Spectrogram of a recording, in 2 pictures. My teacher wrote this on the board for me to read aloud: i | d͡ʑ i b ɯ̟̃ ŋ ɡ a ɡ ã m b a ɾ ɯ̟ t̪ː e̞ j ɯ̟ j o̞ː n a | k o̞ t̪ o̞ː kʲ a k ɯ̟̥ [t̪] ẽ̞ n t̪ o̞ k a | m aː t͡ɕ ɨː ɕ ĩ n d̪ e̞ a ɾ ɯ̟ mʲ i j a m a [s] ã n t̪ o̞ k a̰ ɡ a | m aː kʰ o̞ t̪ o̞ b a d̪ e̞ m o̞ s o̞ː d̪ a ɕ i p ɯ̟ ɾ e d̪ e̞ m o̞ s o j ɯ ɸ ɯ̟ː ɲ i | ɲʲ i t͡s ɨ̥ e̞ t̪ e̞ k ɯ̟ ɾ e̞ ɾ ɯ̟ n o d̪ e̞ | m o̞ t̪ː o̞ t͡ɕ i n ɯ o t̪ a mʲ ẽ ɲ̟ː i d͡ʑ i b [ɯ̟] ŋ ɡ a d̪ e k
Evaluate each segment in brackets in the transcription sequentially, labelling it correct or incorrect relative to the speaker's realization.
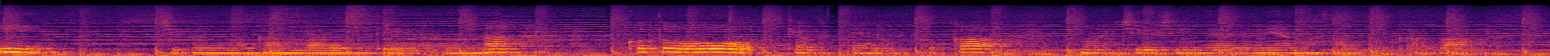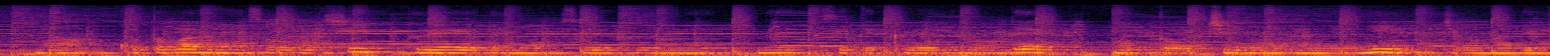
correct, correct, incorrect: ɯ̟̃

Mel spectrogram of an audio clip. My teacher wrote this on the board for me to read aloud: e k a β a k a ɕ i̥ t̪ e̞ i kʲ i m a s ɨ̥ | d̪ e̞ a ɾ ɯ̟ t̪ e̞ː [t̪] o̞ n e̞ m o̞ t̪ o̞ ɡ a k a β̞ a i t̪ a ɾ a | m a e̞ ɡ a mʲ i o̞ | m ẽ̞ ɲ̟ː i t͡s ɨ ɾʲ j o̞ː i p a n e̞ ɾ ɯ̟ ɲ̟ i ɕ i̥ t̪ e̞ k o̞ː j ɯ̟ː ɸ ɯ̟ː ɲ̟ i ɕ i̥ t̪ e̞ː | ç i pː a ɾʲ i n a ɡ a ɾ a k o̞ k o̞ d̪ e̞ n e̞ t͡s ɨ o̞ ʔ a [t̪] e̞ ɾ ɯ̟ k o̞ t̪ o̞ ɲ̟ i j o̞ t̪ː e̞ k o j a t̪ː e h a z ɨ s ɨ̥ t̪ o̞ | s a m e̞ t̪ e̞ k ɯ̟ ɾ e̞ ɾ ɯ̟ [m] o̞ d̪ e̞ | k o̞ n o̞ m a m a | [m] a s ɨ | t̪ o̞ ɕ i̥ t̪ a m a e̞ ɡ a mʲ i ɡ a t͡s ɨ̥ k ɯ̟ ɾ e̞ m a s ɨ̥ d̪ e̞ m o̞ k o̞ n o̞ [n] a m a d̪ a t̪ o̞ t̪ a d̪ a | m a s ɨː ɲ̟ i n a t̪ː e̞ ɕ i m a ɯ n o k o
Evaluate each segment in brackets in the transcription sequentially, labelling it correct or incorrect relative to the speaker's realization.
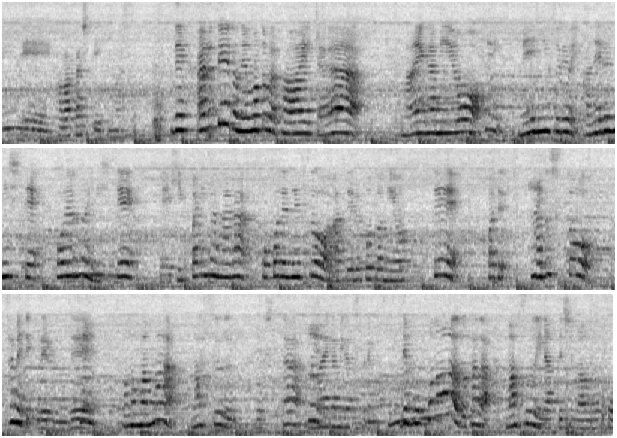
incorrect: d̪, correct, incorrect: n, correct, incorrect: m

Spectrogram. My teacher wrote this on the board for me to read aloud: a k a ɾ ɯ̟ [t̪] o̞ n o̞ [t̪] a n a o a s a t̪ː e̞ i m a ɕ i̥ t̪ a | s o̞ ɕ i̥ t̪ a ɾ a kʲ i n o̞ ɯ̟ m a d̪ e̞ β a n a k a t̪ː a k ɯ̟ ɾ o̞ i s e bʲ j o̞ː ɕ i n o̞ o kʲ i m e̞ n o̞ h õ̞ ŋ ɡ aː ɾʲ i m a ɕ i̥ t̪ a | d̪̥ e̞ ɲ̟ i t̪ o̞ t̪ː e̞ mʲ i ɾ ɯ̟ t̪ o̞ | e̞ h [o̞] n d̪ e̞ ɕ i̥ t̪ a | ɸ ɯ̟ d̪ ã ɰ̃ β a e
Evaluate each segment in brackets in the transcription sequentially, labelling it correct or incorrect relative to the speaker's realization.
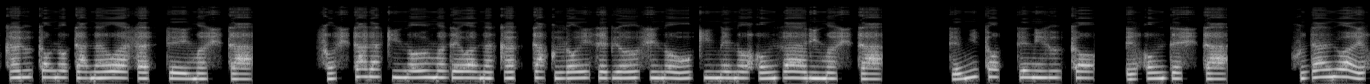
correct, correct, incorrect: õ̞

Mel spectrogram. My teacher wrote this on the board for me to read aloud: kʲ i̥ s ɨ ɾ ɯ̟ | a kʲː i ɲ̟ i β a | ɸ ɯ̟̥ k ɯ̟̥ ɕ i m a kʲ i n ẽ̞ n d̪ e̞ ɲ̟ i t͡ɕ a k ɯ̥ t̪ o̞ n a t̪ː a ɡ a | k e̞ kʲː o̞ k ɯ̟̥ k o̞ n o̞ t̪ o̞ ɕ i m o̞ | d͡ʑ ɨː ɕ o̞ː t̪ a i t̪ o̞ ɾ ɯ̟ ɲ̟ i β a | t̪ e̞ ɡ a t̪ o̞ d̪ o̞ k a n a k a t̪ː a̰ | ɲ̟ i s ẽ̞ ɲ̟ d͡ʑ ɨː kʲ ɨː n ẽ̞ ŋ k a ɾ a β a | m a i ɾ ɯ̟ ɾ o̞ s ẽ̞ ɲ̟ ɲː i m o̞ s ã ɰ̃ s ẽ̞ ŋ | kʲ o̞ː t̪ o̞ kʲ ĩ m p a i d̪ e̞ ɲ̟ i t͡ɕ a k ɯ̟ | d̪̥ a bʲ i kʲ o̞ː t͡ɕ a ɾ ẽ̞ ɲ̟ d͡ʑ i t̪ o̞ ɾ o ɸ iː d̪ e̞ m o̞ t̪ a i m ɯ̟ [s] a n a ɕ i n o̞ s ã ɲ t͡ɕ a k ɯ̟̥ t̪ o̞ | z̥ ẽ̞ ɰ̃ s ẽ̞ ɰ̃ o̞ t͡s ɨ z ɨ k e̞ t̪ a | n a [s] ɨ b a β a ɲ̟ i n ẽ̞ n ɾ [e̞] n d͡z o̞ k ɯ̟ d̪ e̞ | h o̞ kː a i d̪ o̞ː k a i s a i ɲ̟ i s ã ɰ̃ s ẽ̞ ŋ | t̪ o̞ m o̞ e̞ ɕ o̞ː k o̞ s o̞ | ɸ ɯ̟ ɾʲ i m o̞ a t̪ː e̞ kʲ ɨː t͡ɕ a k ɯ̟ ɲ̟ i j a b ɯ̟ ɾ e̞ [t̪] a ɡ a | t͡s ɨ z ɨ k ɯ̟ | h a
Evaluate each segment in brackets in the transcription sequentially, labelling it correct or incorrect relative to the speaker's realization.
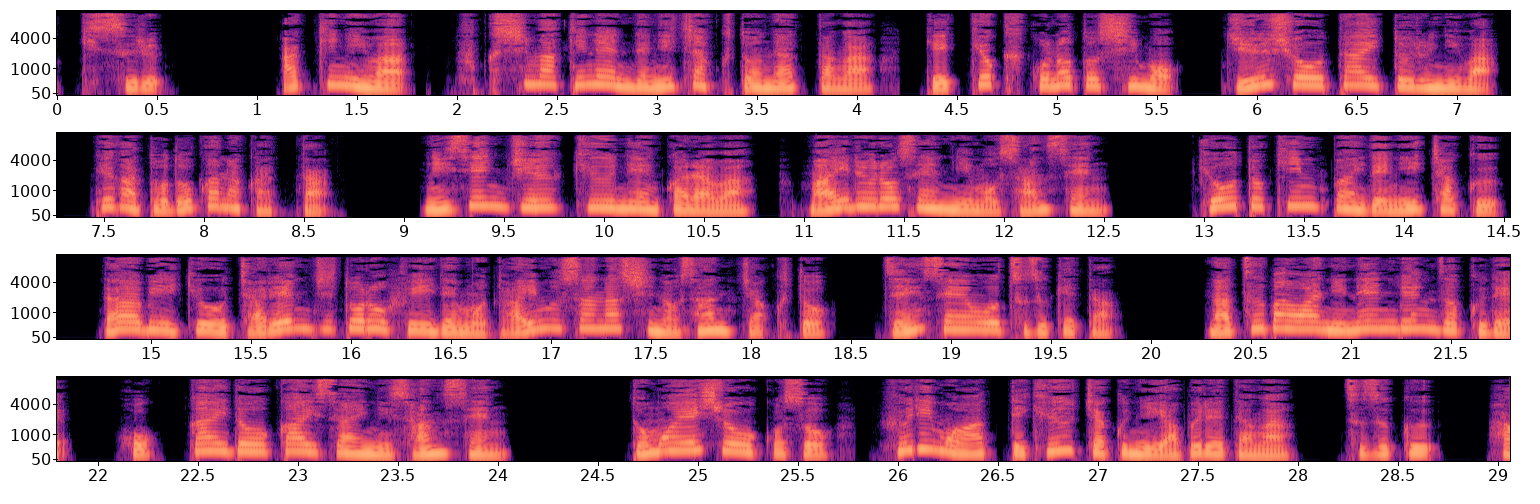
correct, incorrect: t͡s, incorrect: ẽ̞, correct

